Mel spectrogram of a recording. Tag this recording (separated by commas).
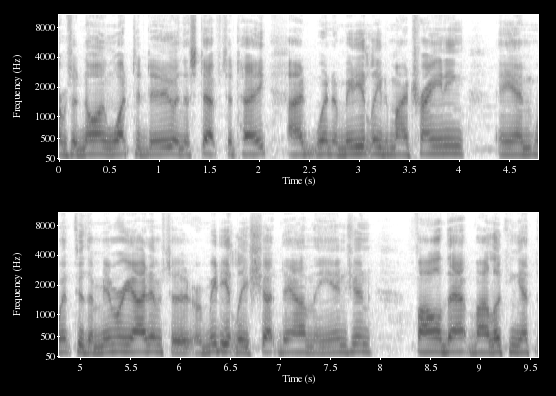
Speech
